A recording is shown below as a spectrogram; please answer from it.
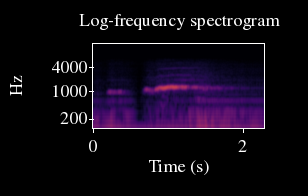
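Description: A whistled tone: a short note, then a longer, slightly higher note that rises a little and falls away, over a faint steady low hum.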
